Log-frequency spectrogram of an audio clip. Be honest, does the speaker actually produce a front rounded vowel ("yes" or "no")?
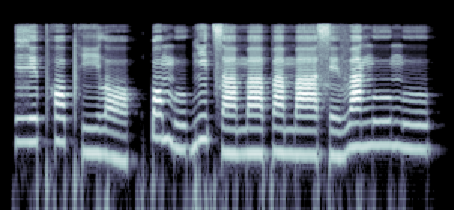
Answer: no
